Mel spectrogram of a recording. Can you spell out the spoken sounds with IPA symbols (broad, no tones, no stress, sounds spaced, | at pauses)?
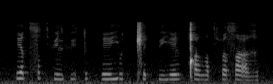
e t sˤ ə tˤ fʲ e l fʲ u t | e j u t ǁ e t pʲ ɯ j e l ǃ ə l ðˤ e tˤ fʲ e sˤ e ʁ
